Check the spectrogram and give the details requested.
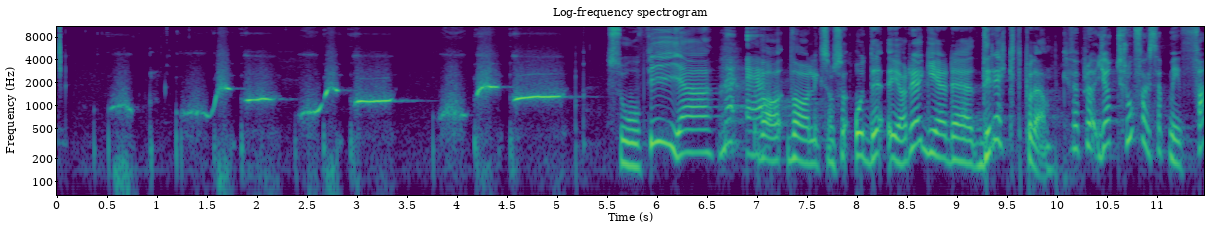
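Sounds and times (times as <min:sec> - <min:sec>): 
person whistling a family call whistle: 0:00.5 - 0:05.4
speech: 0:05.6 - 0:11.4.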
